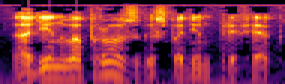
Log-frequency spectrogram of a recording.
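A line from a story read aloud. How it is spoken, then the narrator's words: Quiet. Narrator (Russian): сказала она тихо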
